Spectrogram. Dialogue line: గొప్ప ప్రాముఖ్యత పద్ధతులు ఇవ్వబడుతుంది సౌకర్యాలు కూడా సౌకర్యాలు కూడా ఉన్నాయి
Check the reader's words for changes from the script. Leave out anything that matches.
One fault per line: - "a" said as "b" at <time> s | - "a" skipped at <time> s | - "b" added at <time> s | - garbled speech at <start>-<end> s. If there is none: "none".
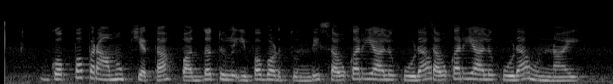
none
